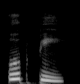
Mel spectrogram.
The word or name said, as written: ಓಪು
